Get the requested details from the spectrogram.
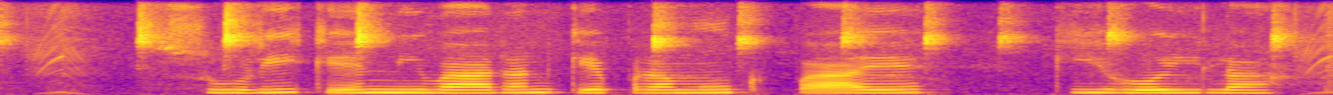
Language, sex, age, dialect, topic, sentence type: Magahi, female, 18-24, Western, agriculture, question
